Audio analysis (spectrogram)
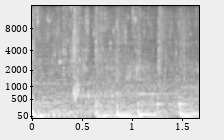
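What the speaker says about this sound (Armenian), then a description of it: "լցնում ենք վրան ջուր" Cold water pours into a bowl of corn starch and baking powder mixture, a soft, close, steady trickle lasting under two seconds, fairly quiet and without talk.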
